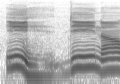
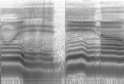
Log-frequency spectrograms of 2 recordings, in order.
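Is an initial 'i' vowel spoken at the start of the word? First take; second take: yes; no. First: It starts fresh with an initial 'i' vowel. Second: It joins the previous word without an initial 'i'. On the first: "on commence, on dit i" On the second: "quand j'ai lié nasta'in à yahdina, j'ai pas dit i"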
